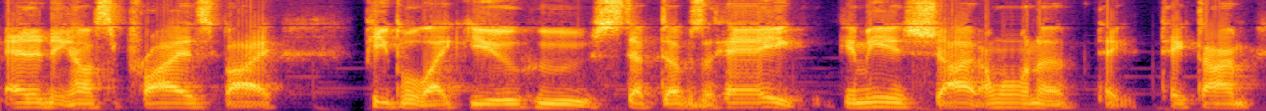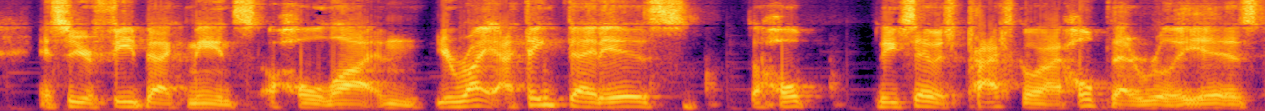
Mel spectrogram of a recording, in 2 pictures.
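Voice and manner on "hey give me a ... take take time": normal talking voice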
